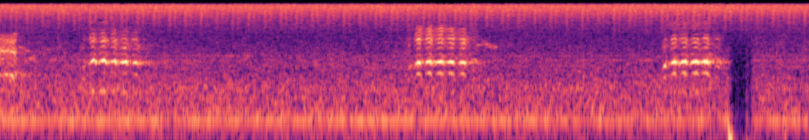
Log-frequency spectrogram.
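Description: An animal calling three times, each a short pulsing call about two seconds apart, over a steady low hum.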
